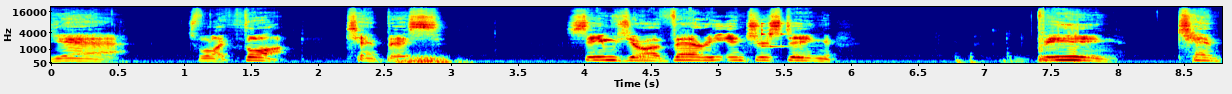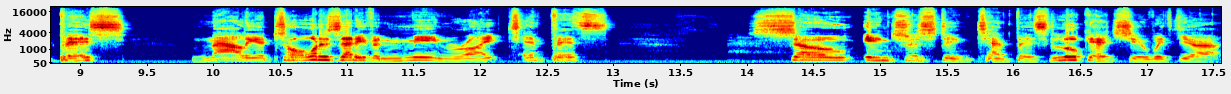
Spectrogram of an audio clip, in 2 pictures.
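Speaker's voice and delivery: most obnoxious, grating put-on dwarf voice. A storyteller voices an inebriated dwarf speaking to Tempus, in the most obnoxious voice. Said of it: "perhaps the most obnoxious voice".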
